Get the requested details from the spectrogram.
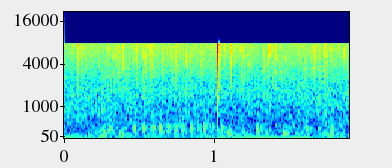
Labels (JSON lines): {"label": "biophony, pulse", "recorder": "SoundTrap 500"}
